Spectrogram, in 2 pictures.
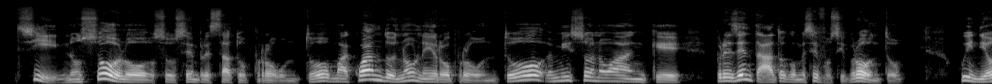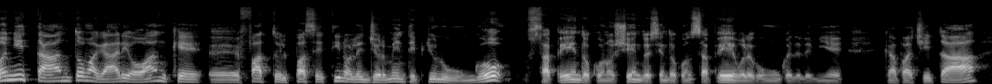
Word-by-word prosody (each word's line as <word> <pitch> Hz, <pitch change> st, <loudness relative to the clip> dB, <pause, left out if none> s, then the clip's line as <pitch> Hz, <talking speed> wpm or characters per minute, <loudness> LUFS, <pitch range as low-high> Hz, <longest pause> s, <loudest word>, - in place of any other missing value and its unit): Sì, 85 Hz, -3 st, -3 dB
non 110 Hz, +6 st, -6 dB
solo 115 Hz, -, +6 dB
so' -, -, -6 dB
sempre -, -, -5 dB
stato -, -, -3 dB
pronto, 120 Hz, -, -2 dB
ma 135 Hz, -2 st, -2 dB
quando 205 Hz, -8 st, +5 dB
non 155 Hz, +3 st, -2 dB
ero 125 Hz, -4 st, 0 dB
pronto, 150 Hz, -, +2 dB
uhm, 145 Hz, +1 st, -6 dB
mi 180 Hz, +3 st, -4 dB
sono 180 Hz, -4 st, -1 dB
anche 120 Hz, -7 st, -2 dB, 0.3 s
presentato 165 Hz, -1 st, +3 dB
come 110 Hz, -3 st, -4 dB
se 105 Hz, -, -2 dB
fossi -, -, -10 dB
pronto. -, -, +3 dB, 0.5 s
Quindi 145 Hz, -9 st, +1 dB
ogni 215 Hz, +7 st, +2 dB
tanto 160 Hz, +3 st, 0 dB
magari 140 Hz, -3 st, 0 dB
ho 115 Hz, -, 0 dB
anche, 135 Hz, -7 st, -3 dB
ehm, 110 Hz, -1 st, -6 dB
fatto -, -, -3 dB
il -, -, -5 dB
passettino 160 Hz, -2 st, -1 dB
leggermente 115 Hz, +1 st, -3 dB
più 130 Hz, -1 st, -5 dB
lungo 95 Hz, -4 st, +1 dB
sapendo, 110 Hz, +1 st, 0 dB
conoscendo, 95 Hz, +5 st, -3 dB
essendo -, -, -4 dB
consapevole 95 Hz, -4 st, 0 dB
comunque 85 Hz, +1 st, -10 dB
delle -, -, -12 dB
mie 90 Hz, +1 st, -11 dB, 0.3 s
capacità, 105 Hz, 0 st, 0 dB
125 Hz, 125 wpm, -23 LUFS, 105-160 Hz, 0.5 s, solo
